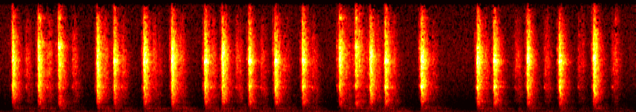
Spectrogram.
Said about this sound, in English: Typewriter, take it away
